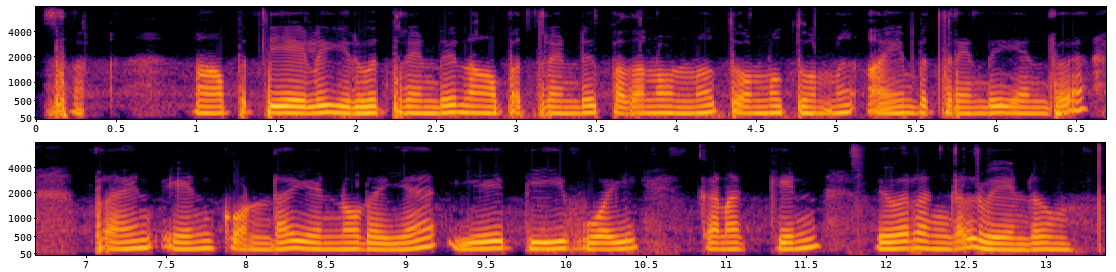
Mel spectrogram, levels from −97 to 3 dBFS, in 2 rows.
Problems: none marked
